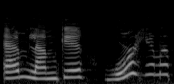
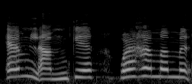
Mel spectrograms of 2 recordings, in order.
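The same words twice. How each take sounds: First: Warhammer is said with an English accent. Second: Warhammer is said with a Vietnamese accent. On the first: "sometimes it's just like" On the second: "if I were to do it in a Vietnamese accent"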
